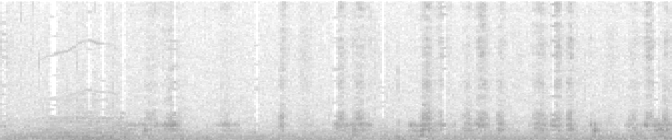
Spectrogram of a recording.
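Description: Felt-tip pen writing a word on paper: faint, short scratching strokes, mostly from about a second in.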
